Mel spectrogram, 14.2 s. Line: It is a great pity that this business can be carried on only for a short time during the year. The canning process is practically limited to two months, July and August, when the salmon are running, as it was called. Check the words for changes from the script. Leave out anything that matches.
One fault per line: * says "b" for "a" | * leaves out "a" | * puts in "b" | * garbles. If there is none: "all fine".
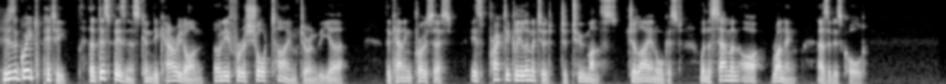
* says "is" for "was"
